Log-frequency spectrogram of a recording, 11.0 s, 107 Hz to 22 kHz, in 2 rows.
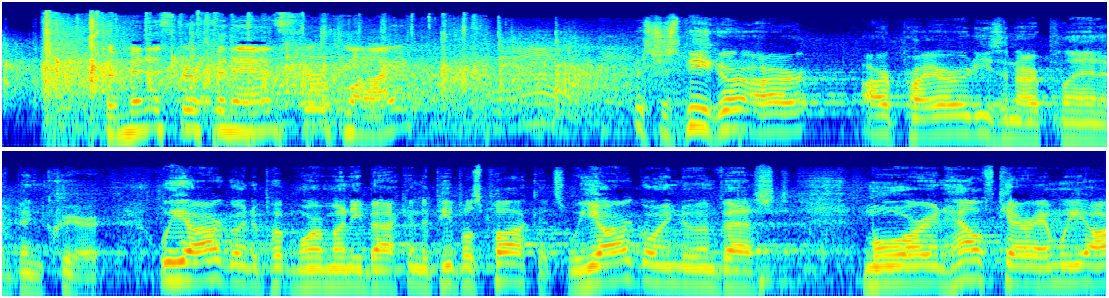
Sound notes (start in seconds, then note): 2.7 applause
